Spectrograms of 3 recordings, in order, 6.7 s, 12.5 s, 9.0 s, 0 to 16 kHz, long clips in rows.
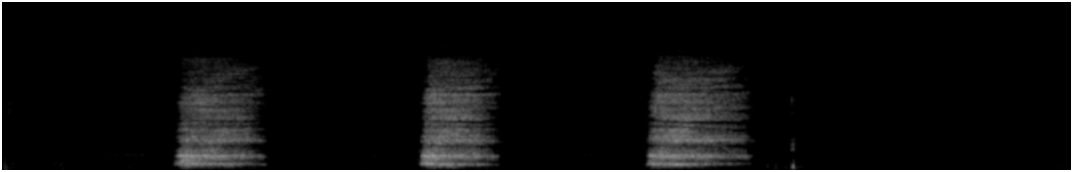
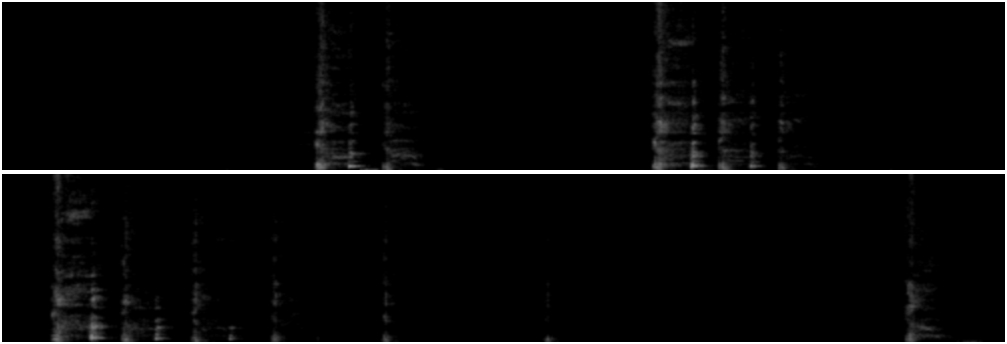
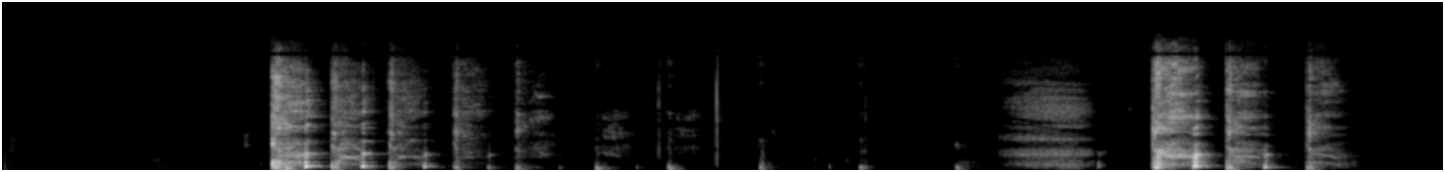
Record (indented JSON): {
  "exhalation_length": "6.7 s",
  "exhalation_amplitude": 4213,
  "exhalation_signal_mean_std_ratio": 0.41,
  "three_cough_length": "12.5 s",
  "three_cough_amplitude": 2878,
  "three_cough_signal_mean_std_ratio": 0.3,
  "cough_length": "9.0 s",
  "cough_amplitude": 28124,
  "cough_signal_mean_std_ratio": 0.28,
  "survey_phase": "alpha (2021-03-01 to 2021-08-12)",
  "age": "45-64",
  "gender": "Female",
  "wearing_mask": "No",
  "symptom_cough_any": true,
  "symptom_headache": true,
  "symptom_onset": "2 days",
  "smoker_status": "Ex-smoker",
  "respiratory_condition_asthma": false,
  "respiratory_condition_other": false,
  "recruitment_source": "Test and Trace",
  "submission_delay": "1 day",
  "covid_test_result": "Positive",
  "covid_test_method": "RT-qPCR",
  "covid_ct_value": 23.0,
  "covid_ct_gene": "ORF1ab gene",
  "covid_ct_mean": 23.2,
  "covid_viral_load": "24000 copies/ml",
  "covid_viral_load_category": "Low viral load (10K-1M copies/ml)"
}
